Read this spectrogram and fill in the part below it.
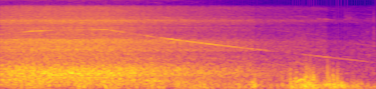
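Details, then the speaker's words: Hoover NanoLite vacuum, dirty curb find, after a suspected clog or obstruction was checked: steady high motor whine with even airflow rush that spins down; motor runs normally. "sounds better right Nick of course that's dirty you know motor sounds relatively speaking okay"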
